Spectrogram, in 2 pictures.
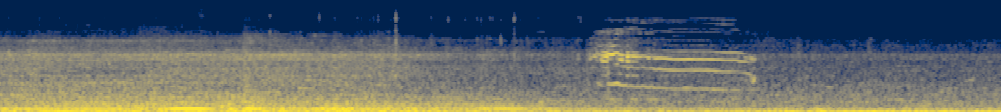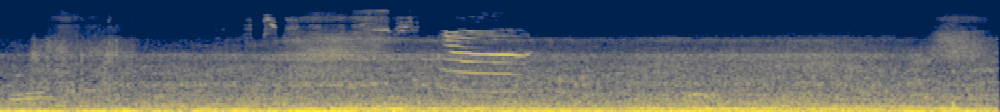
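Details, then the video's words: Stray cats living on the street: two meows, each a rising-then-falling harmonic cry near the middle and again after ten seconds, over a steady low rumble of traffic or street noise. "Cute stray Cats"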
